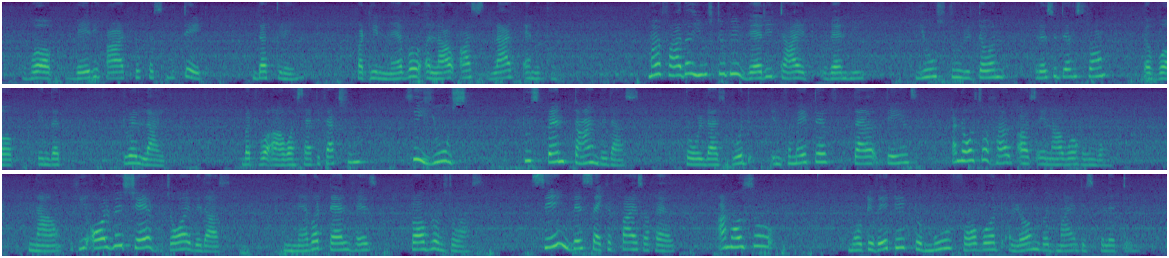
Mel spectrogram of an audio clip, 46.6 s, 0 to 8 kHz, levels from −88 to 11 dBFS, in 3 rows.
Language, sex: Hindi, female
